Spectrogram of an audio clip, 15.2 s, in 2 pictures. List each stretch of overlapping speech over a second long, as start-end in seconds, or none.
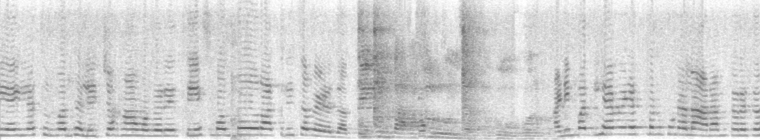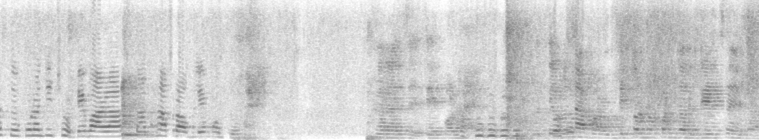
none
